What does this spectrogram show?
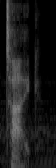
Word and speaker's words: Tadhg: Number nine, Tadhg. Pronounced like T Y G, rhyming with tiger without the er.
